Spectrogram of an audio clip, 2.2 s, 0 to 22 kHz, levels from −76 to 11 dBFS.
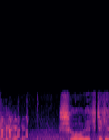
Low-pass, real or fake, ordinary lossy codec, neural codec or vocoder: none; fake; none; codec, 16 kHz, 16 kbps, FreqCodec, larger model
